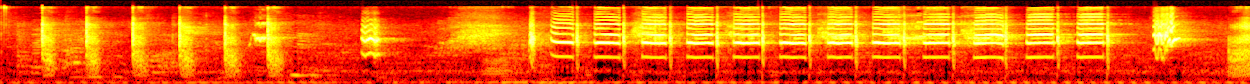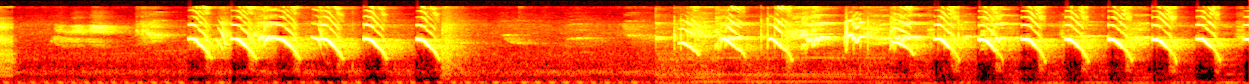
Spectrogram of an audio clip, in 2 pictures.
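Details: Javan myna calling to provoke other mynas: sharp clicks, then a fast, even series of metallic ticking notes, followed by repeated downslurred whistles about twice a second, over a low hum.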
